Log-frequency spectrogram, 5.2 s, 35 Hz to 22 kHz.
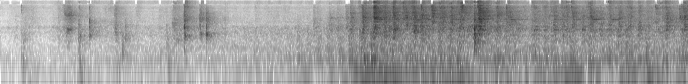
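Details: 11-year-old box fan from 2015 with about three broken blades and a cracked back, switched on; light clicking, then a loud, choppy, uneven rattle over a low hum as the broken blades clatter while it spins.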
